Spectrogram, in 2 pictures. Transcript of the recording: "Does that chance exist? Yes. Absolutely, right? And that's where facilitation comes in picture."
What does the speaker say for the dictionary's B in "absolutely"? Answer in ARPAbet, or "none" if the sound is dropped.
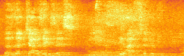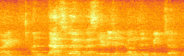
none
